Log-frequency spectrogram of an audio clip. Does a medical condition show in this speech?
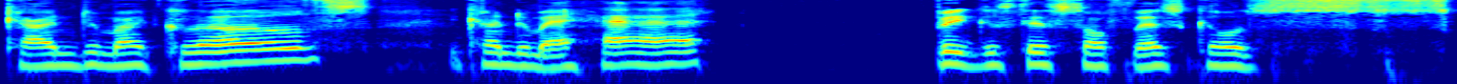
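Yes: Down syndrome; child.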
